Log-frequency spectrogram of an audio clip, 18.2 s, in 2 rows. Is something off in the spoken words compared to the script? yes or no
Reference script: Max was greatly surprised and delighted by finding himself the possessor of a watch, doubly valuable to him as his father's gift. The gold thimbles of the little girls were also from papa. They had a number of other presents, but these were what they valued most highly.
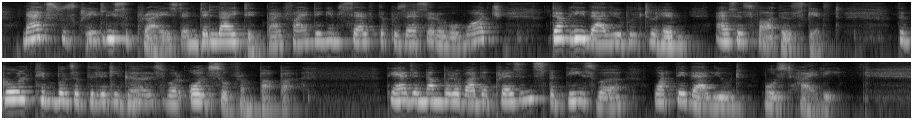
no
